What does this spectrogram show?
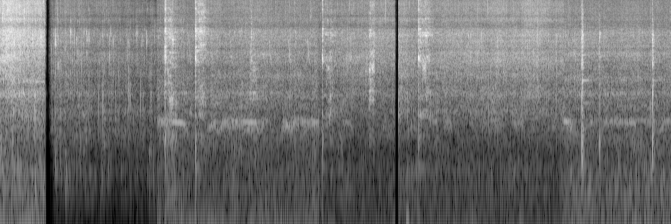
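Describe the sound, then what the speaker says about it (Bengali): Onions fry loudly in a large pot for potato biryani, a dense continuous sizzle broken by repeated scrapes and clinks as a utensil stirs them close by. "বৌদি হ্যাঁ পেঁয়াজগুলো একটু নাড়ো"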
